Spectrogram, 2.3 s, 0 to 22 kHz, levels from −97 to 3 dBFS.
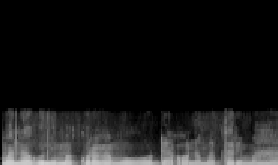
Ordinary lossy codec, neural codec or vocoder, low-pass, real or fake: none; none; 7.2 kHz; real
